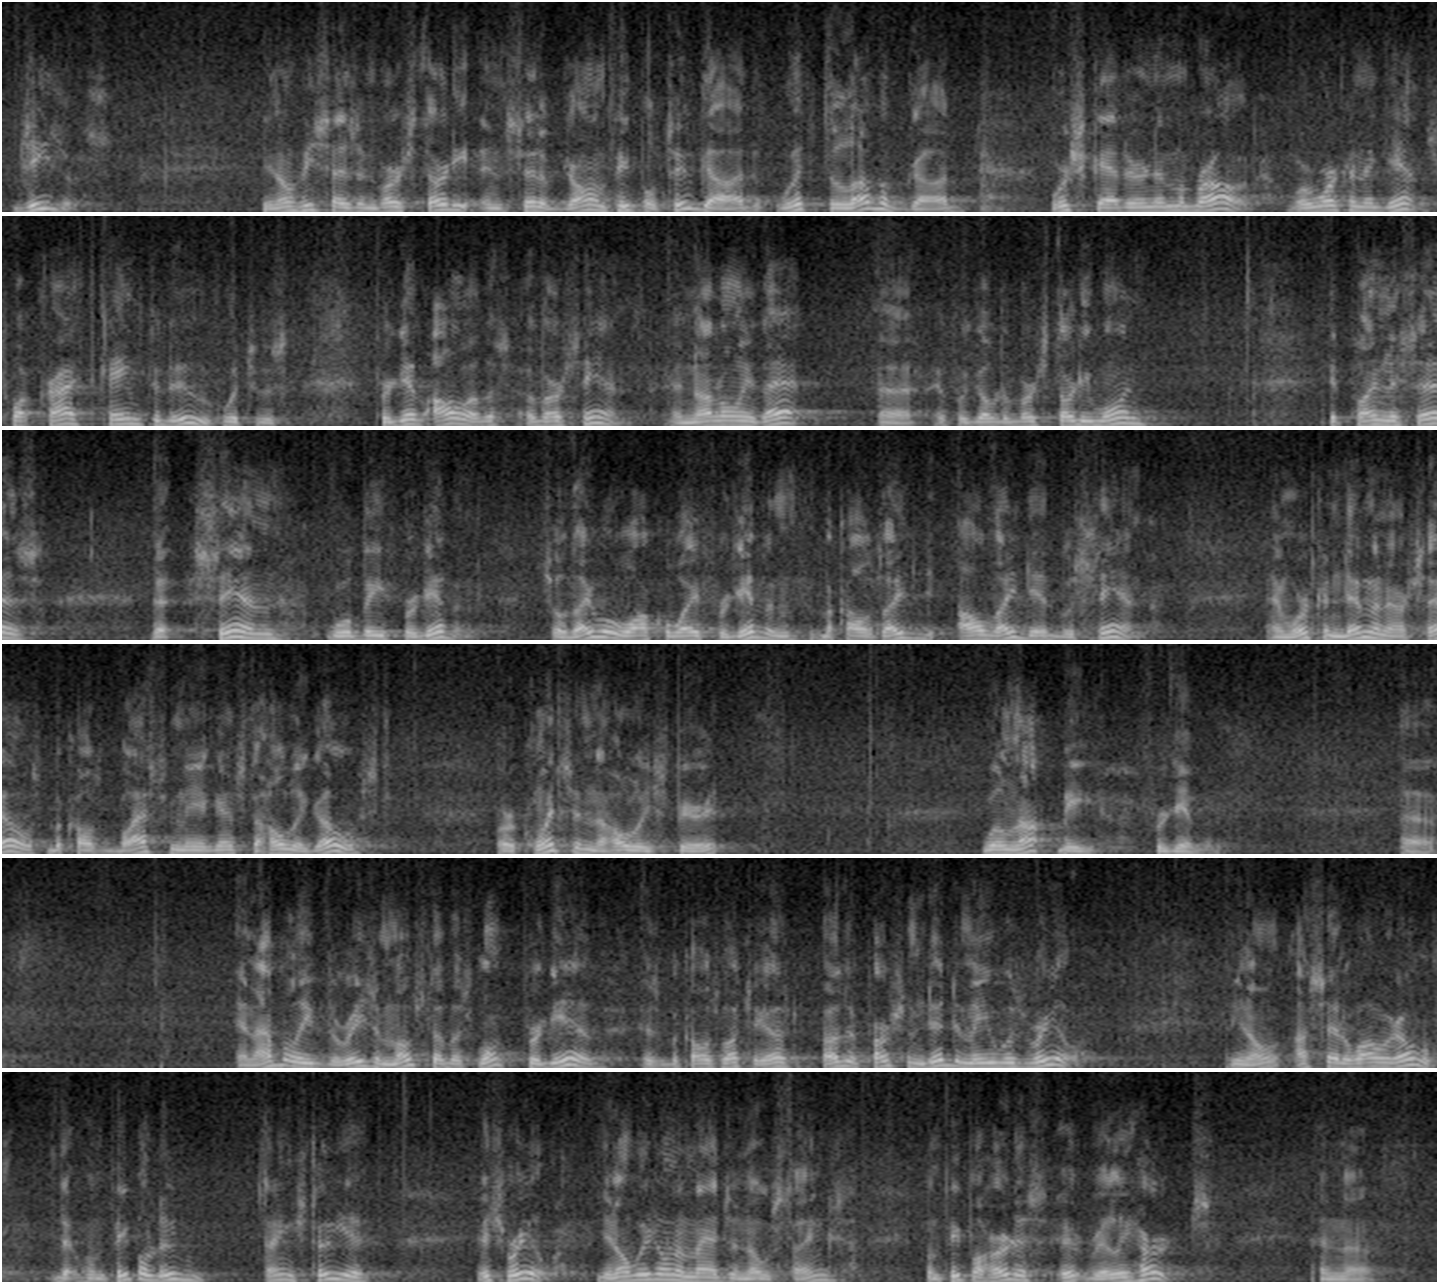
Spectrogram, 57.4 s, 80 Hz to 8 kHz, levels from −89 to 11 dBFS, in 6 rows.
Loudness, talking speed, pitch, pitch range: -23 LUFS, 150 wpm, 150 Hz, 130-180 Hz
